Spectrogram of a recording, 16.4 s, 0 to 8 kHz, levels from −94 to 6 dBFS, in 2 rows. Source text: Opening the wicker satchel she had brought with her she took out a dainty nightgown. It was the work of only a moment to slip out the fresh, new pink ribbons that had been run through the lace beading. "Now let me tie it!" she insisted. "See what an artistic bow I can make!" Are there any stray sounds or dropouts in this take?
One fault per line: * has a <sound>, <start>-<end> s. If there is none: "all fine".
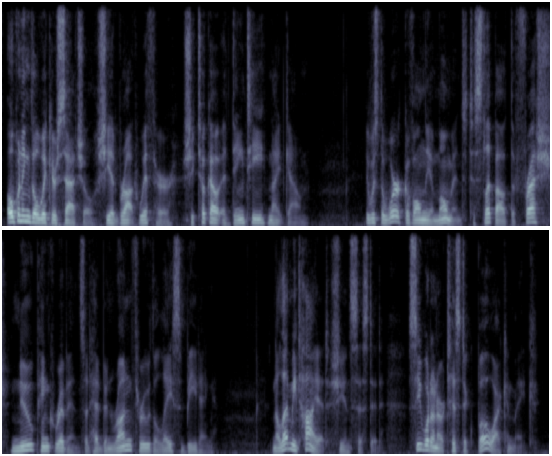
all fine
